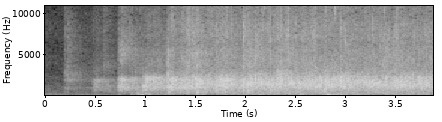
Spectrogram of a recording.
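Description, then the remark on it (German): Applause from an audience starts with a few scattered claps, then swells within about a second into steady, dense clapping that holds loud and even to the end. “Ich danke euch für diese wunderschönen Tage und dass ihr in den Vorträgen gewesen seid und dass ihr die Vortragenden mit eurem Applaus, mit eurer Aufmerksamkeit unterstützt habt.”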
